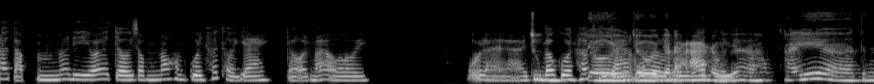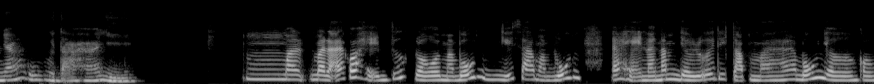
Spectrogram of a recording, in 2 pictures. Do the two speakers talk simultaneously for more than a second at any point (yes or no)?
yes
